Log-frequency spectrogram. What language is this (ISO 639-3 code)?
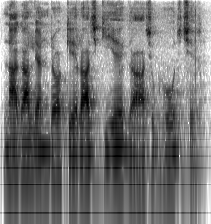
mai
